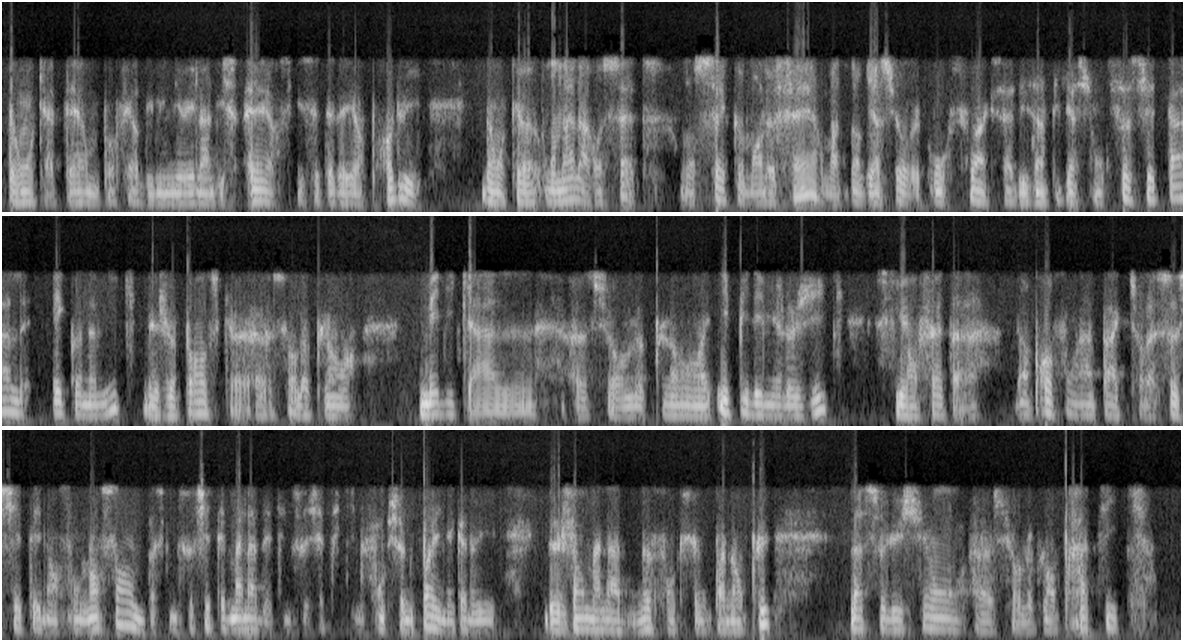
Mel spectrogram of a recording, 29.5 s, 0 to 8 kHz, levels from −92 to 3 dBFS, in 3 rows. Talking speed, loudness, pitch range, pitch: 185 wpm, -22 LUFS, 95-120 Hz, 105 Hz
